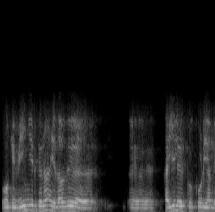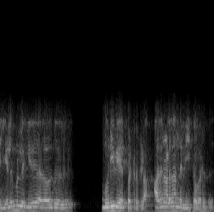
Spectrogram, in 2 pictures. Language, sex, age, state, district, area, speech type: Tamil, male, 30-45, Tamil Nadu, Erode, rural, conversation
